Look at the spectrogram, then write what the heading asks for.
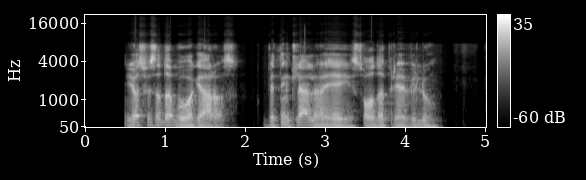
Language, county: Lithuanian, Vilnius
